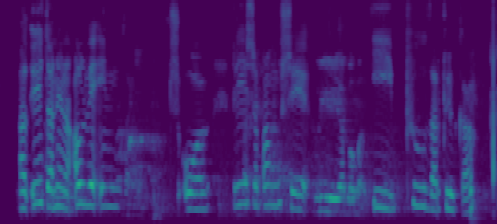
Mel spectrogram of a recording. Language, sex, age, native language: Icelandic, male, 13, Icelandic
